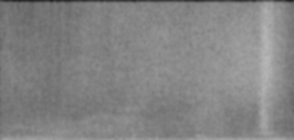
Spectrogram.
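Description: Steady rushing, wind-like sound effect of a swirling energy aura, ending in a short sharp burst as the figures shoot off as beams of light. Faint music underneath.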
